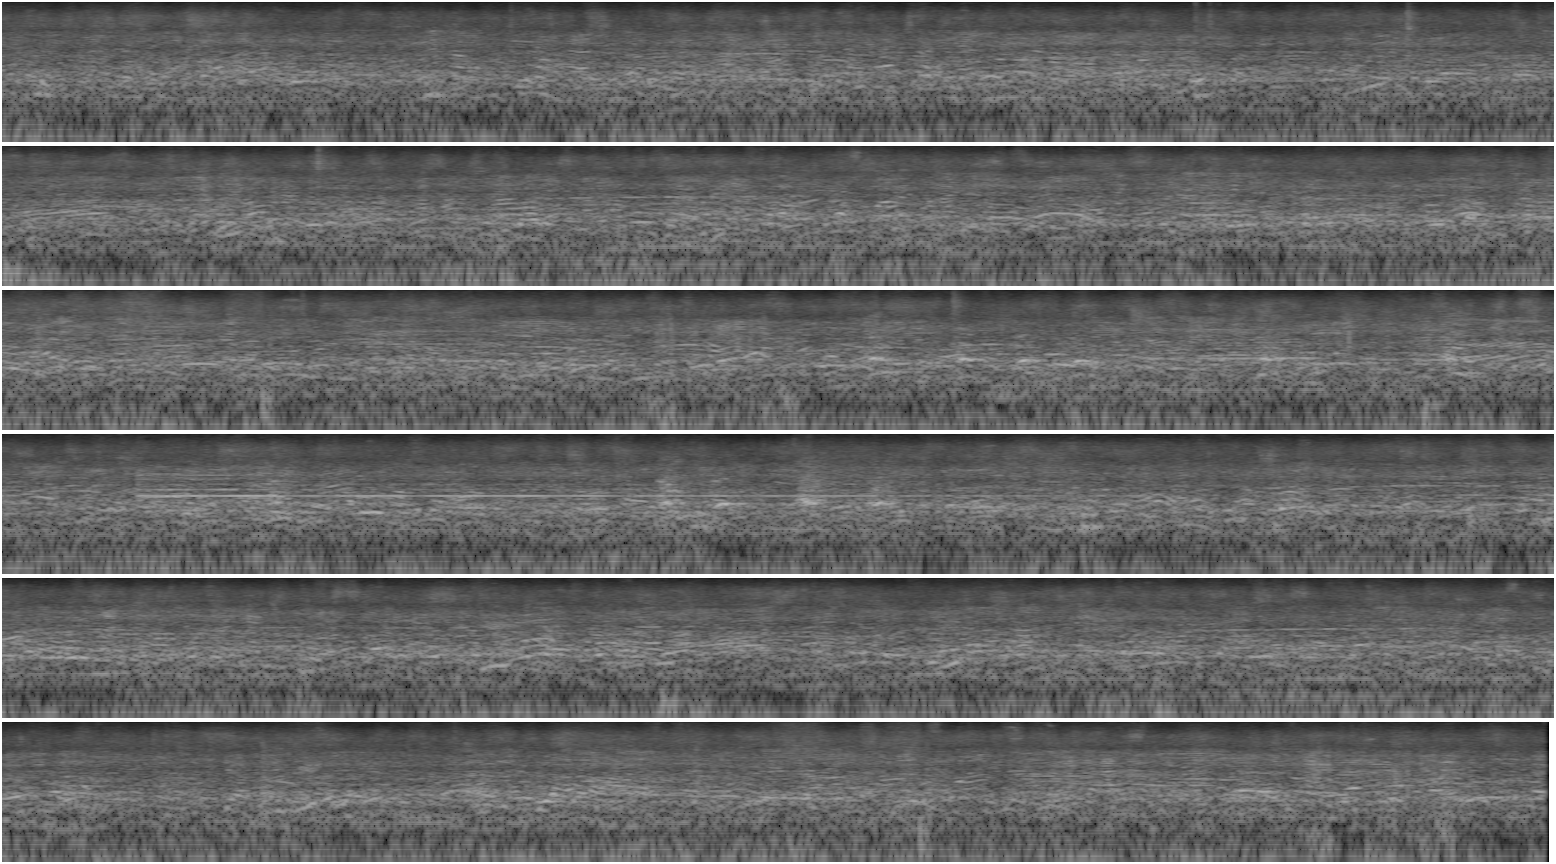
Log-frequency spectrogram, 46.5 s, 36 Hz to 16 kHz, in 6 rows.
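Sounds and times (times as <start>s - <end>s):
noise of people in an old town: 0.0s - 46.5s.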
